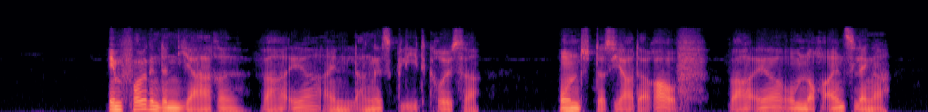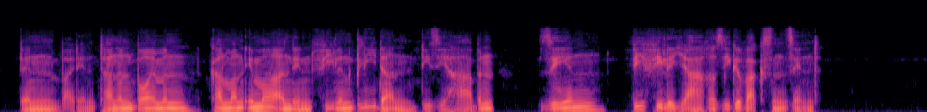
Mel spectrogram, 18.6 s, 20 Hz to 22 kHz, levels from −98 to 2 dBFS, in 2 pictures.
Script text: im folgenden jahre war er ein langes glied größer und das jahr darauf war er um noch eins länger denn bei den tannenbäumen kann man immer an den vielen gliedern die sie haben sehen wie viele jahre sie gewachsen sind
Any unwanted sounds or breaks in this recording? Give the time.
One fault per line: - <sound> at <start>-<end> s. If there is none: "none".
none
